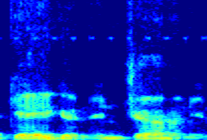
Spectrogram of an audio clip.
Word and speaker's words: Gegen: The correct way to say it is Gegen, like Gegen pressing.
